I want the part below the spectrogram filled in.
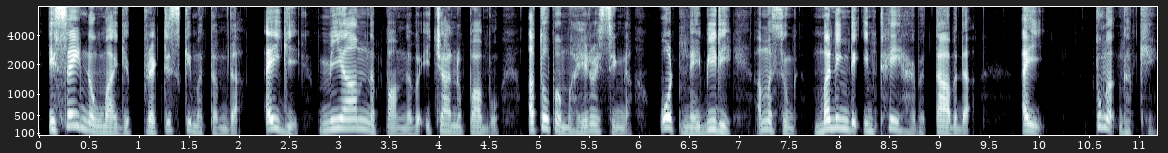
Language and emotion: Manipuri, surprised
